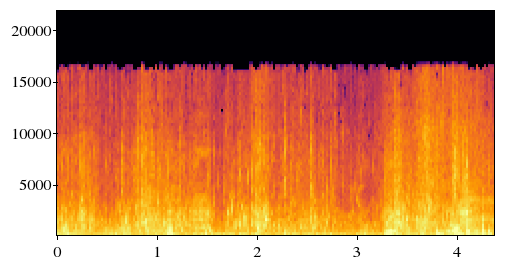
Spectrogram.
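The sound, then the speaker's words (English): An empty small boat is lowered and settles into river water with a few soft splashes and knocks, against steady gusting wind rumble on a windy day. “Oh, you might feel a couple of jerks just as we settle in the water.”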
